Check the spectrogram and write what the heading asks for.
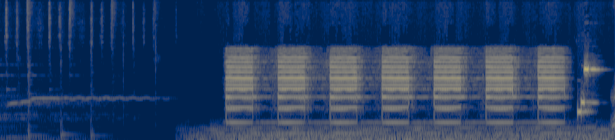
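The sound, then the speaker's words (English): A loud spaceship red alert alarm, warning of an incoming spaceship, blares in seven even, pulsing bursts over a deep, steady rumble, preceded by a few faint clicks and a rising tone. “Red alert! Red alert!”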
